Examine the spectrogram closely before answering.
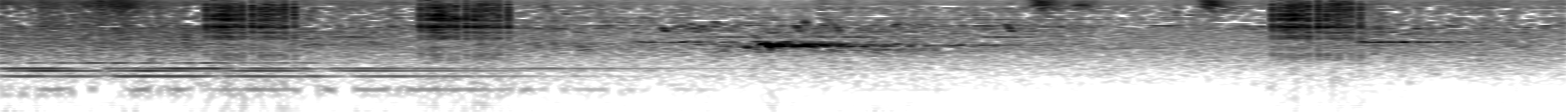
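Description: Puzzle tiles swish as they turn into place.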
